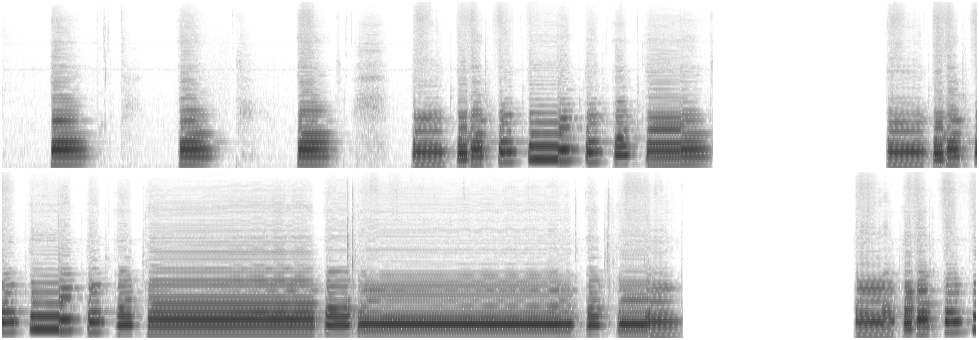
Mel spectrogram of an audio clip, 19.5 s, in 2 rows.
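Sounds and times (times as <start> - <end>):
bassoon imitating a baby elephant: 0.5 - 1.1, 1.8 - 2.4, 3.0 - 3.5, 4.1 - 7.1, 8.8 - 16.6, 18.3 - 19.4.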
